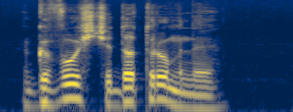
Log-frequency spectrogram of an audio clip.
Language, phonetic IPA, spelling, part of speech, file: Polish, [ˈɡvuʑd͡ʑ dɔ‿ˈtrũmnɨ], gwóźdź do trumny, noun, Pl-gwóźdź do trumny.ogg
